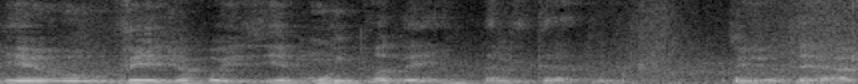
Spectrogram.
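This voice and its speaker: A man with a medium pitch talks at a fairly slow pace. Noticeable background noise and audible room echo fill the recording. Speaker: poet. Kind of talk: interview.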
